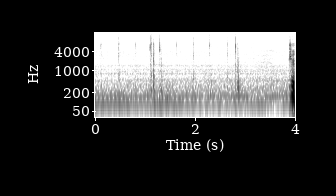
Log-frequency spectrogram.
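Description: Zastava Yugo's four-cylinder engine idling steadily, heard from inside the cabin as a low hum, with scattered faint light clicks over it.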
